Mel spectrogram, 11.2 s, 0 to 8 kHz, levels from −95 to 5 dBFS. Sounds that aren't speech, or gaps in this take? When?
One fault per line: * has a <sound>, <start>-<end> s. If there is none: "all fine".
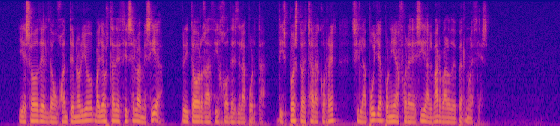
all fine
